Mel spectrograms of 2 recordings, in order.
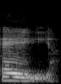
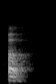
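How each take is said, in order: First: The vowel is a full, strong vowel. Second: The vowel is a short, weak schwa. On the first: The speaker calls it wrong. "It's not a" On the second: The speaker calls it right. "the weak vowel sound a, which is called schwa"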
